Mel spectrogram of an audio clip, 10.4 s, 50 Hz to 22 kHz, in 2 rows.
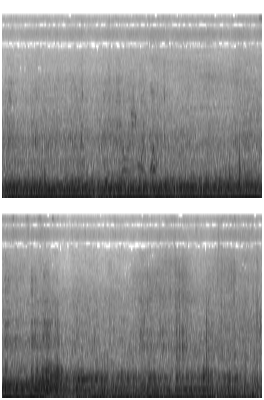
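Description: Ford Mustang GT's 5.0 V8 engine running with a loud, steady low rumble that changes about six seconds in as the car starts moving on icy snow.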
